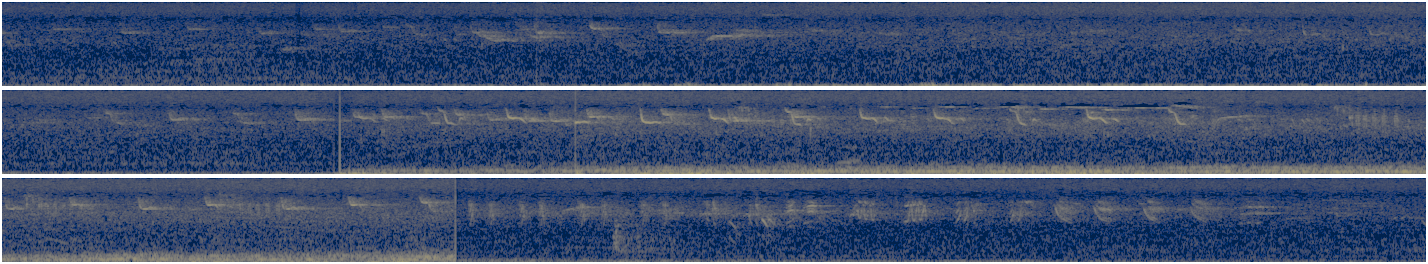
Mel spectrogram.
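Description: Wind rustles through the trees outdoors.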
